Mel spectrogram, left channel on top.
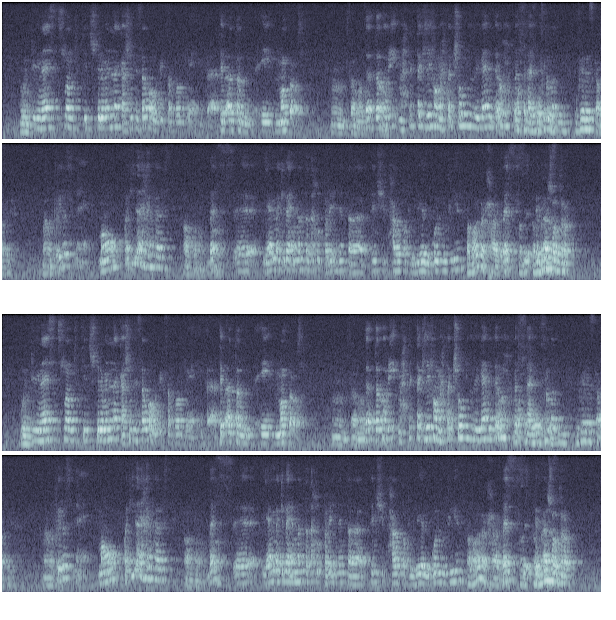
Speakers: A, on the left; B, on the right.
A: امم
B: ويبتدي ناس اصلا تبتدي تشتري منك عشان تسوق وتكسب برضو يعني انت تبقى انت ال- ايه المصدر اصلا
A: امم فاهم قصدك
B: ده ده
A: اه
B: طريق محتاج تكلفة ومحتاج شغل جامد قوي
A: صح
B: بس
A: ومحتاج
B: هيوصلك
A: وفي وفي وفي ريسك على فكره مهما كان
B: وفي ريسك لا، ما هو اكيد اي حاجة فيها ريسك
A: اه طبعا
B: بس
A: اه
B: آه، يا اما كده يا اما انت تاخد طريق ان انت تمشي في الحاجة التقليدية اللي كله فيها
A: طب هقول لك حاجه
B: بس
A: طب طب طب
B: تبقى
A: ليه مثلا
B: شاطر أكتر.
